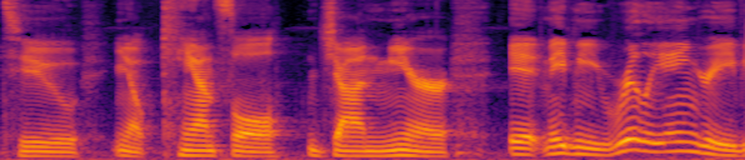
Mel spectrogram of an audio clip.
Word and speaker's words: Muir: John Muir. I think that's how you pronounce his last M- name. Muir. – Uh, m U I R. – Muir. – Muir. Uh, no, Muir. Uh, Muir. Let's say Muir.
